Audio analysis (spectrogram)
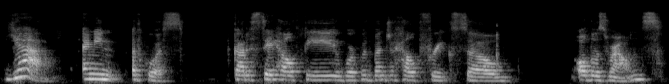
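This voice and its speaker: An actress playing a guarded, polite nurse on a double date in a play reading, placating in manner. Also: female voice, mid-range voice, a little slow, a bit bright, husky.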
